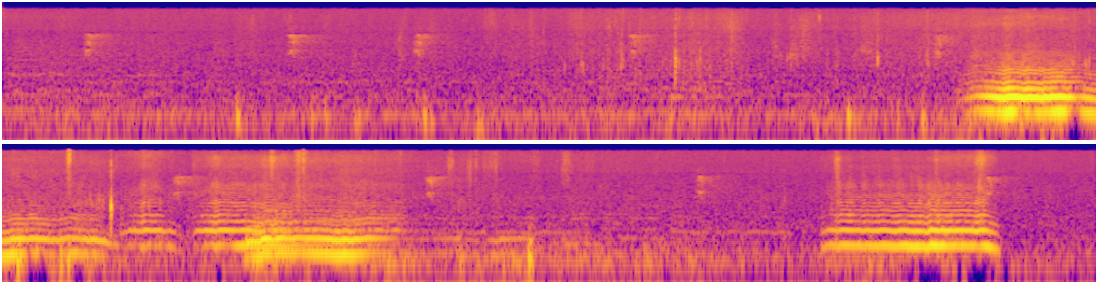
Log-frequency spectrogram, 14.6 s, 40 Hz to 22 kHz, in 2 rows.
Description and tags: Bees buzzing 1
Bees and bumblebees buzzing around lavender.
bee, bumblebee, buzz, insect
